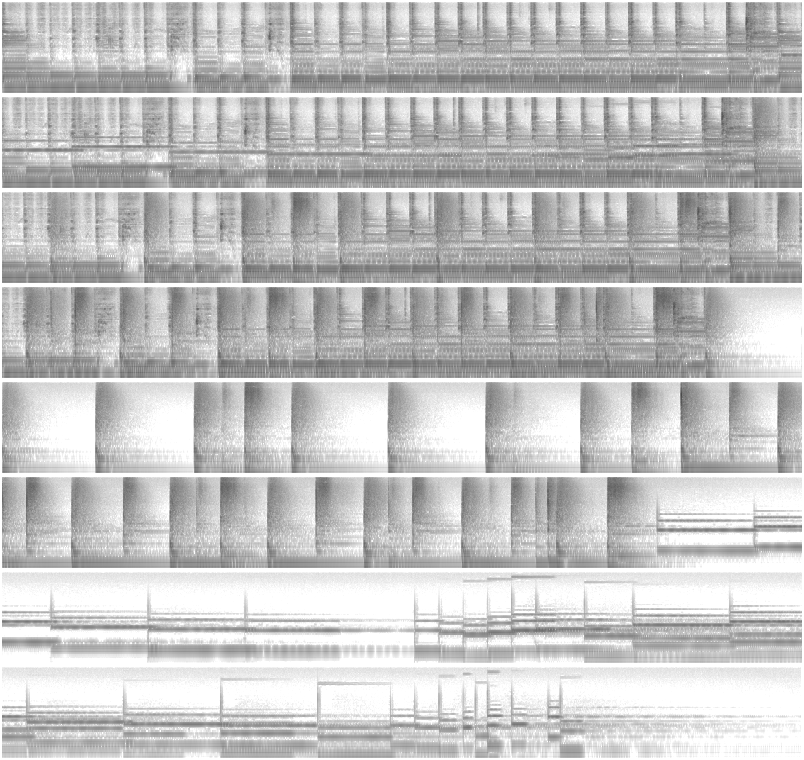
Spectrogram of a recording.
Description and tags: guitar drums piano loops, its a bit fast for a dirge...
